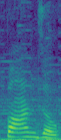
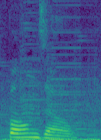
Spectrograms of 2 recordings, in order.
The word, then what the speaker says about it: Bonzo: "Not Bonzo, pisshead. Bonzo. The name's Spanish.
